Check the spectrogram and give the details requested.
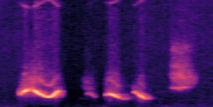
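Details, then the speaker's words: Person with Tourette's and functional neurological disorder (FND) tics, in treatment for FND: brief wavering whistled notes in short bursts with pauses, a whistling vocal tic said not to be coming out properly. "the tick's like all right i can't get out properly i i don't know she's slurring this whistle this time so just forget it"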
